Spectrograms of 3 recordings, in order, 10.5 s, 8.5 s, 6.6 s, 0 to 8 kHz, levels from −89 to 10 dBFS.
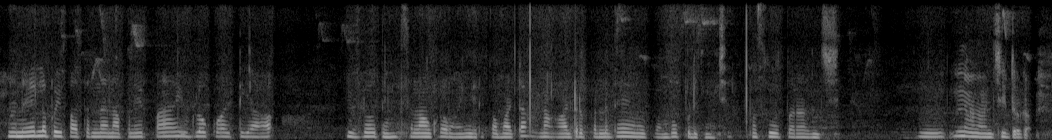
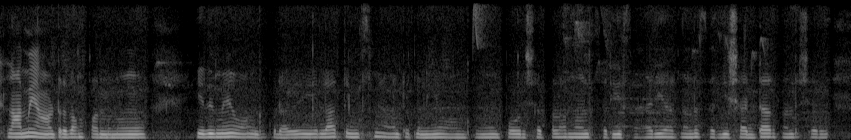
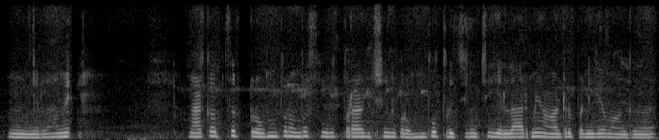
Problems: constant background noise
